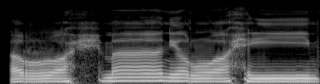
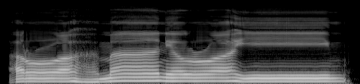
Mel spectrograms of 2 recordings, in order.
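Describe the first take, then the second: First: The breathy h sound is clear and strong. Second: The breathy h sound is weak and faint. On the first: The speaker calls it right. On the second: The speaker calls it wrong.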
